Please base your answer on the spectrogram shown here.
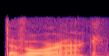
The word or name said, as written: Dvorak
